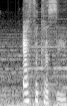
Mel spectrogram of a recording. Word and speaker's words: efficacy: the dictionary efficacy okay it's the F efficacy that's that's the pronunciation the the emphasis of on the air at the start at least in British efficacy the ability to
